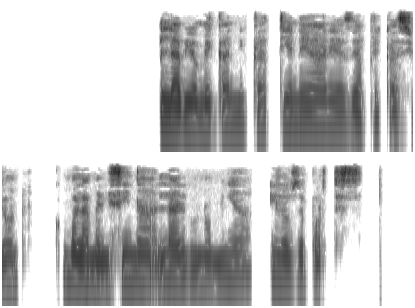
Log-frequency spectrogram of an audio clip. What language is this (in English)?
Spanish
